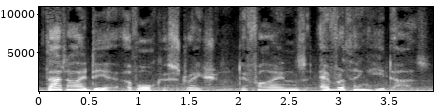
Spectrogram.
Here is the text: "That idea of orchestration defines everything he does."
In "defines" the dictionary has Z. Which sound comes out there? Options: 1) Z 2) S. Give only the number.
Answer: 1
